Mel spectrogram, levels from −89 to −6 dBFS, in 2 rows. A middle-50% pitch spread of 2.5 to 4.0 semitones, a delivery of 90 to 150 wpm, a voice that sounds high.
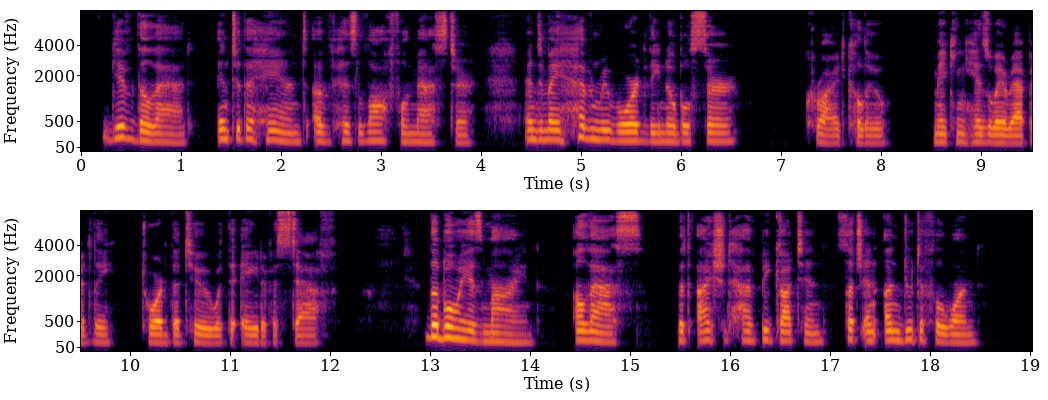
No: average, 3.4 semitones; average, 140 wpm; low, 135 Hz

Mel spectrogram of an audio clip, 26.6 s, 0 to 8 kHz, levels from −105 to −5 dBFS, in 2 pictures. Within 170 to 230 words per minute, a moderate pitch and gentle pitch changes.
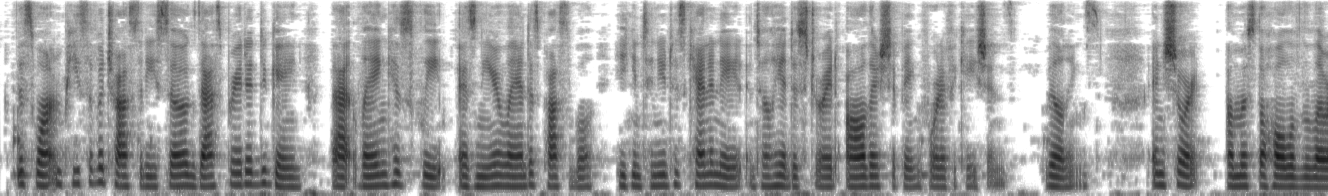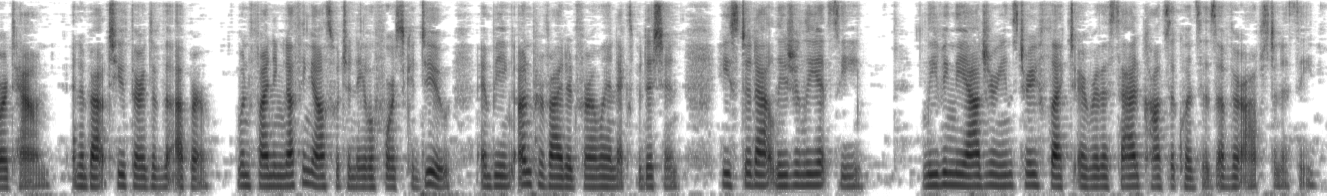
Yes: average, 185 wpm; medium, 155 Hz; narrow, 1.7 semitones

